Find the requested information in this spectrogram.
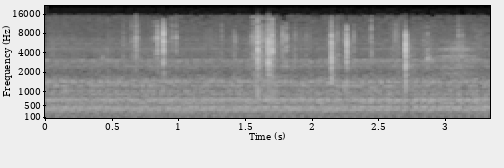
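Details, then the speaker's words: Ventilator circuit self-test on an HT70 Plus ventilator, step 2 with the circuit opened (blue cap removed) after pressing accept: steady machine hum with faint clicks and hisses as the ventilator cycles through the test. "Then hit accept. And you will hear the vent cycle through the test."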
